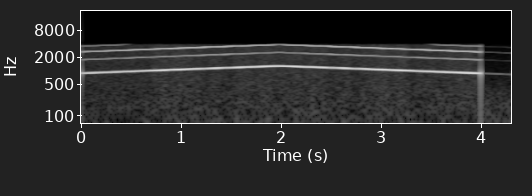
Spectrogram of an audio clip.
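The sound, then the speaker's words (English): A loud emergency vehicle siren wails, its tone sweeping steadily up and then back down in one long rise and fall before cutting off abruptly. “Well, that wasn't the siren I was looking for.”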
